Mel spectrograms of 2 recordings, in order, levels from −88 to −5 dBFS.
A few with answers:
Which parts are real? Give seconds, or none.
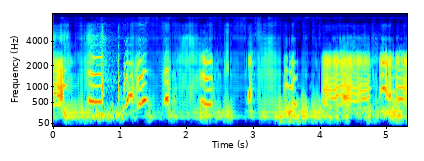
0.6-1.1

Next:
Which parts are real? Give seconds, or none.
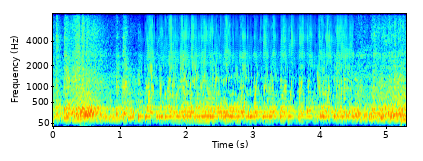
0.0-1.3; 4.5-5.3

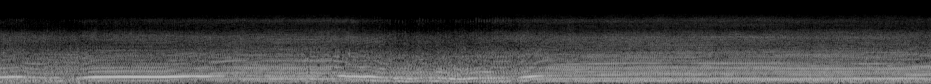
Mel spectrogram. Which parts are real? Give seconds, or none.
0.0-3.0; 3.5-9.3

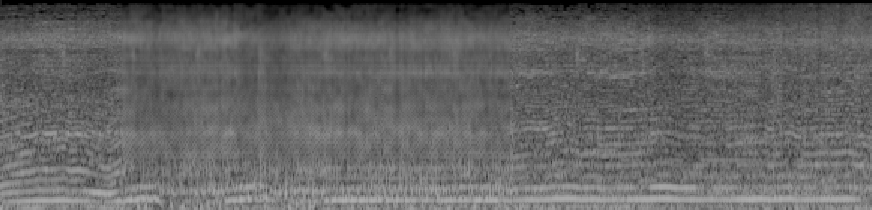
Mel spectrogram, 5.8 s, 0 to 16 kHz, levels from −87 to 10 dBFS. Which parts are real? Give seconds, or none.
0.0-0.8; 3.4-5.8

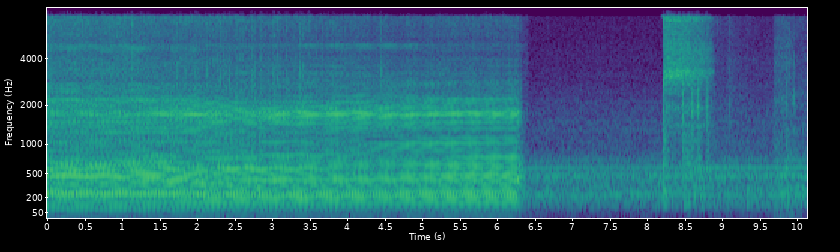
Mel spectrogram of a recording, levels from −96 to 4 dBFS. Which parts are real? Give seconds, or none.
0.0-10.1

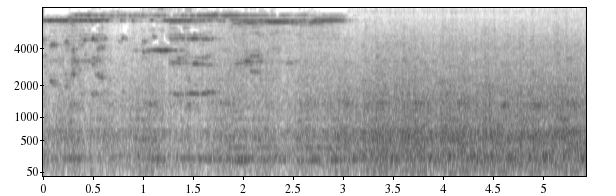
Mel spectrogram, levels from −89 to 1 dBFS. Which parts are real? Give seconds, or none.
0.0-2.4; 3.1-5.4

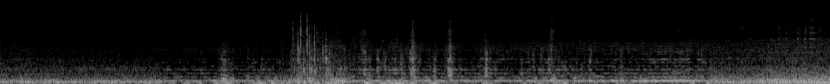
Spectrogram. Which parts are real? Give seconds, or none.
0.0-1.6; 2.8-3.5; 7.1-8.3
